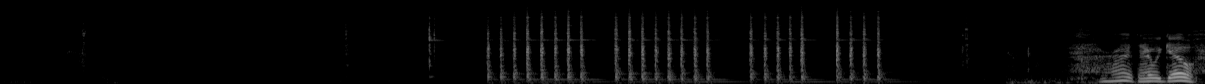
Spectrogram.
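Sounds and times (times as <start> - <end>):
metal jack ringing: 4.3 - 9.0.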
